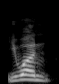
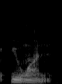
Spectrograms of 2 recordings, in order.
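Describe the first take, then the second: First: High, loud you won, punched on won; big triumphant you won; proclaimed. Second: Soft, low, throwaway you won; flat aside, much softer; muttered. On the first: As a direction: announce it like a game-show host. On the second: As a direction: mumble it to yourself. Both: Shown as a demonstration. Repeats you won differently.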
